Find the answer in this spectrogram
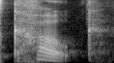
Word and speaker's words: Koch: bridge on clutch Koch I think it's Coke clutch it's Koch um there's a trucking company and it's it's called Coke and that's how it's spelled yes it's Koch Ed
